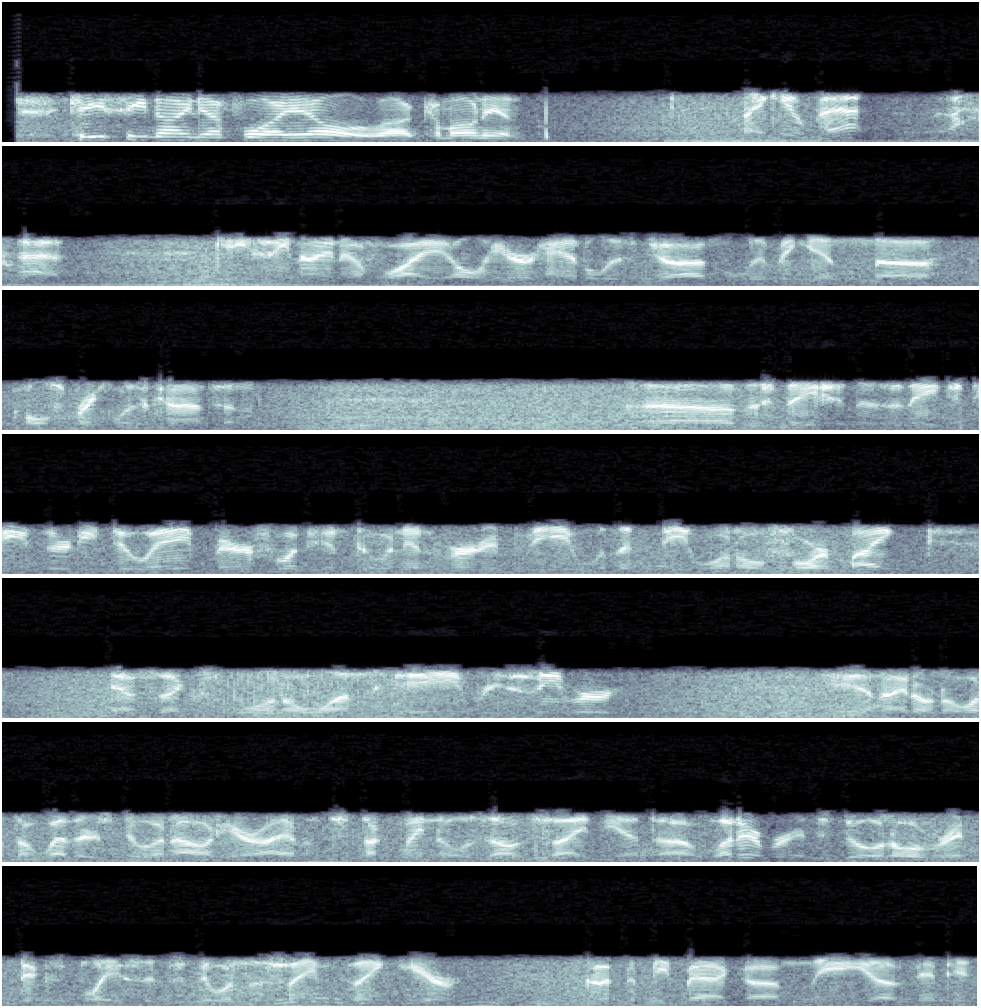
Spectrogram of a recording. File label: Hallicrafters HT-32A SX-101A D-104 Mic; Fort Atkinson, Wi.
